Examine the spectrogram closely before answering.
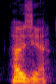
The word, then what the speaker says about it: Hozier: Hozier.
